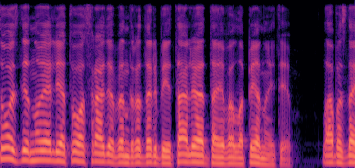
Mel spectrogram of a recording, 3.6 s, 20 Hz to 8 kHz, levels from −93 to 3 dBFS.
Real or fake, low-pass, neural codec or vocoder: real; 7.2 kHz; none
